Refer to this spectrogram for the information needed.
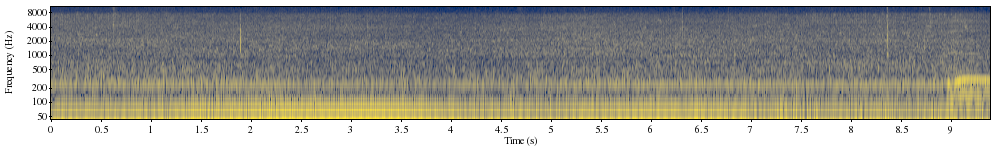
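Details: Central air conditioner on a no-cooling call, thermostat set 67 reading 87: outdoor compressor gives a steady low hum with no run-up and never starts; technician suspects a loose connection.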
